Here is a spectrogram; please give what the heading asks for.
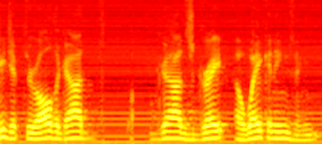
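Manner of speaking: ordinary talk, nothing marked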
